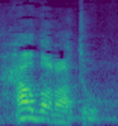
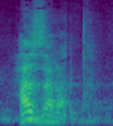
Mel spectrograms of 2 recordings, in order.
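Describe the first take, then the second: First: The middle consonant is a 'd' sound. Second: The middle consonant is a 'z' sound. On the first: "this is an Arabic word in fact" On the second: "in the subcontinental pronunciations"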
